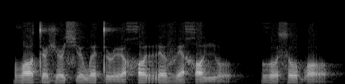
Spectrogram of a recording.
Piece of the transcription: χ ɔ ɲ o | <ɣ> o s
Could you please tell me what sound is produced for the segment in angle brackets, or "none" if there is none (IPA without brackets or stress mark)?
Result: ɣ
